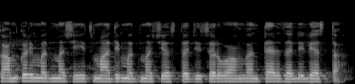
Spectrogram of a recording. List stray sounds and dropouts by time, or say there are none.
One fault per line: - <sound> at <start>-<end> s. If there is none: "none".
none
